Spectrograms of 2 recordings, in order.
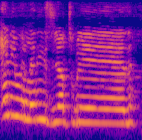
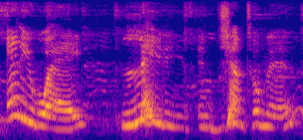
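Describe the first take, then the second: First: The phrase is said quickly. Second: The phrase is said slowly. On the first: "did I say that fast enough?" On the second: "Let me slow it down"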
